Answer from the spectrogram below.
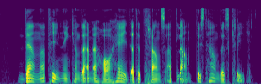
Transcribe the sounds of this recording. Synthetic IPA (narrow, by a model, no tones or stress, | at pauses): d̪ɛnːat̪ʰiːnɪ̰ŋkʰand̪æ̰ːɾmʔeːd̪ɦɑɦɛjd̪at̪ɛt̪ʰːɾansat̪la̰nt̪ɪsk̚t̪hand̪əlskʰɾiːɡ̥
